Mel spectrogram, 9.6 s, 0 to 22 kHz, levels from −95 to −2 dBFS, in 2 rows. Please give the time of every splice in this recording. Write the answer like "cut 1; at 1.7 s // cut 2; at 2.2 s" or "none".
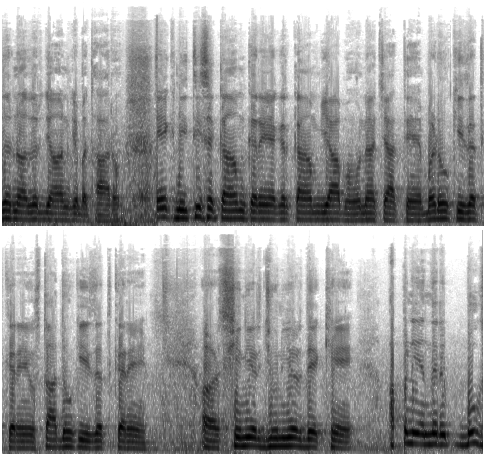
cut 1; at 1.6 s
